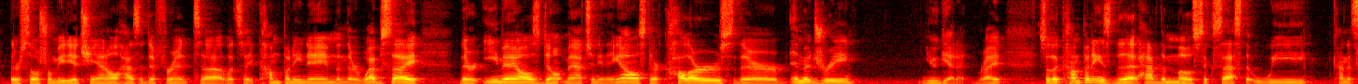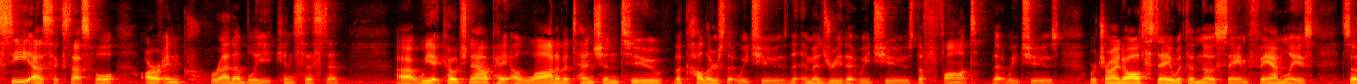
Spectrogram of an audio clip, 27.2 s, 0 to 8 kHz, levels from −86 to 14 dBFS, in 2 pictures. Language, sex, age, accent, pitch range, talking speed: English, male, 30-49, American, 100-125 Hz, 185 wpm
